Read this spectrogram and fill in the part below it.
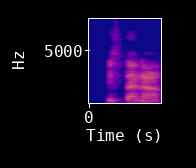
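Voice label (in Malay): "istana", Malay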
